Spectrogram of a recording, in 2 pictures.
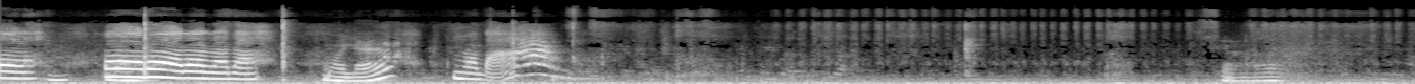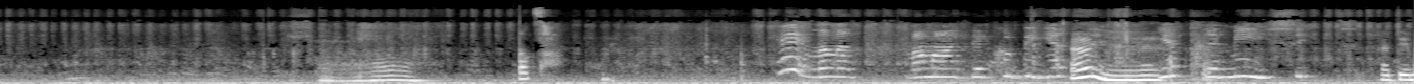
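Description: A young woman speaks softly and warmly up close.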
